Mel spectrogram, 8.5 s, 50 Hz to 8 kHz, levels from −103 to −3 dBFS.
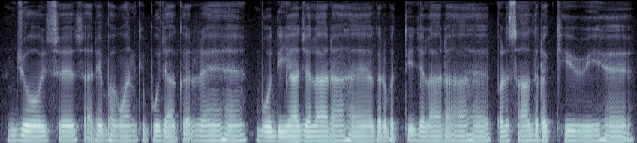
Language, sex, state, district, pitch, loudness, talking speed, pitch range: Hindi, male, Bihar, Madhepura, 105 Hz, -24 LUFS, 160 wpm, 100-105 Hz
